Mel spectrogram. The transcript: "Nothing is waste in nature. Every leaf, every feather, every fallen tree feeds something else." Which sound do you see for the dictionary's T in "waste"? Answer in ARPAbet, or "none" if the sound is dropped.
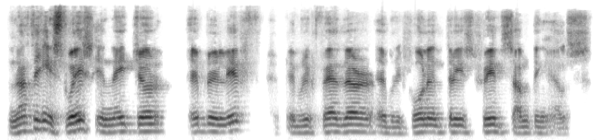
none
